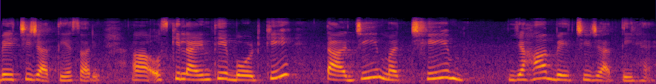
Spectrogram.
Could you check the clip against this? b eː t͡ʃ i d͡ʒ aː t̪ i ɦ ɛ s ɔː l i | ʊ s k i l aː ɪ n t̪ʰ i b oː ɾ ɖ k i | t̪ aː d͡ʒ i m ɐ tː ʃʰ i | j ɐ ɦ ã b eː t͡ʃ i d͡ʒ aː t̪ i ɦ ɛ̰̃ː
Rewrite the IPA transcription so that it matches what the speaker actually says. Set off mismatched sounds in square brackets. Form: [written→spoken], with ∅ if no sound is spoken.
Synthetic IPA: b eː t͡ʃ i d͡ʒ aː t̪ i ɦ ɛ s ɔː [l→ɾ] i | ʊ s k i l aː ɪ n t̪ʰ i b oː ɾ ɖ k i | t̪ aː d͡ʒ i m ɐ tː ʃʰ i | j ɐ ɦ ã b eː t͡ʃ i d͡ʒ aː t̪ i ɦ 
